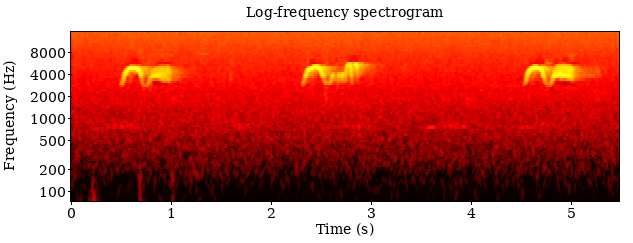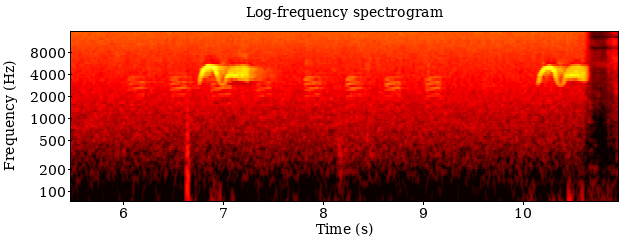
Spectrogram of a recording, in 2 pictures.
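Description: Eastern Phoebe singing a high, burry two-part 'fee-bee' about every two seconds. A faint trill from another bird and low background noise are also heard.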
